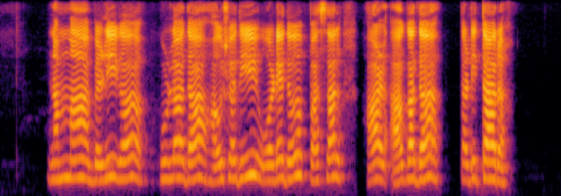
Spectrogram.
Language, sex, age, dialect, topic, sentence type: Kannada, female, 18-24, Northeastern, agriculture, statement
